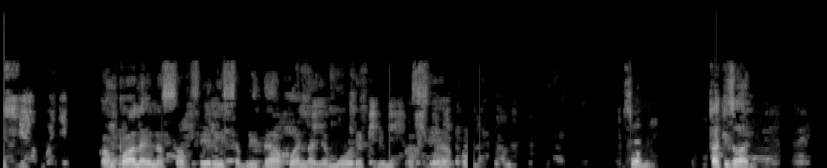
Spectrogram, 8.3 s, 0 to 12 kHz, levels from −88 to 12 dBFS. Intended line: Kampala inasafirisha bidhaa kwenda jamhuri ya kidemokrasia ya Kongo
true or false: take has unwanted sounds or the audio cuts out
true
